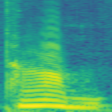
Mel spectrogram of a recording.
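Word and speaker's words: thumb: এই নাইফের খেয়াল করবেন কে উচ্চারণ হয় না। আপনারা জানেন থাম।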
